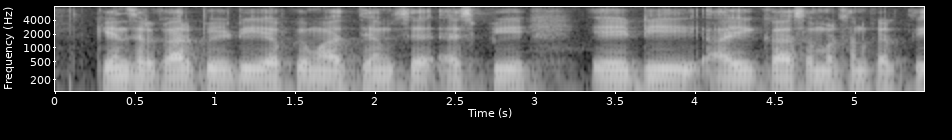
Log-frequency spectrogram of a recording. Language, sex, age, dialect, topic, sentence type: Hindi, male, 36-40, Marwari Dhudhari, banking, statement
